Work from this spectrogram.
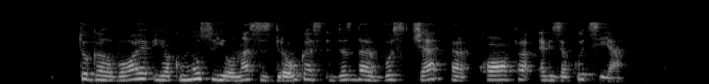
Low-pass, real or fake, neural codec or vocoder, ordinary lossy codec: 7.2 kHz; fake; codec, 16 kHz, 8 kbps, FunCodec, trained on Chinese and English, 25 frames a second; Opus, 64 kbps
